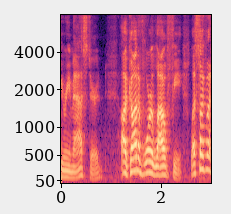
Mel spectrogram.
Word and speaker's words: Laufey: Like, the logo, the word, by the way, it's pronounced Laufey.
